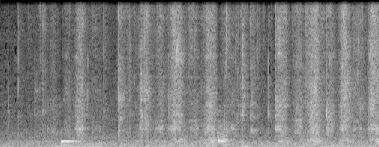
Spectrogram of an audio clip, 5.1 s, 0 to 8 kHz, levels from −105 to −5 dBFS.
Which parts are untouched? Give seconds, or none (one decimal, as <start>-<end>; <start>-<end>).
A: 1.1-1.5; 4.6-5.1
